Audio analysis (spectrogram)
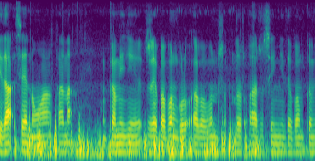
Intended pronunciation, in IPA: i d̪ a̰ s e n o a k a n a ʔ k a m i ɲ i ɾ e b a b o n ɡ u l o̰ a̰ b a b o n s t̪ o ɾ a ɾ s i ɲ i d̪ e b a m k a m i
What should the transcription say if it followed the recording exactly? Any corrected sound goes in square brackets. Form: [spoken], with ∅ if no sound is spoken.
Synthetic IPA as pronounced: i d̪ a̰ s e n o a k a n a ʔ k a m i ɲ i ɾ e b a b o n ɡ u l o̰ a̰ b a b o n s [d̪] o ɾ a ɾ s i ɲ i d̪ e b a m k a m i

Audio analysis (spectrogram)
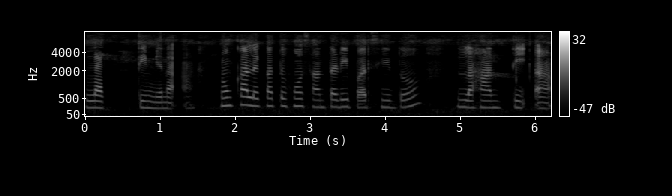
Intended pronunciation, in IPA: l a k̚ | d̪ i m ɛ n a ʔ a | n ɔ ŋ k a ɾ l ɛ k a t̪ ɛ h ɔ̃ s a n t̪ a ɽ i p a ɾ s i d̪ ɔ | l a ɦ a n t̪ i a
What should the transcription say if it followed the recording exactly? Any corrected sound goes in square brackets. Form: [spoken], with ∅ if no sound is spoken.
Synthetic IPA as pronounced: l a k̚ | [t̪] i m ɛ n a ʔ a | n ɔ ŋ k a [∅] l ɛ k a t̪ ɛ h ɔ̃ s a n t̪ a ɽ i p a ɾ s i d̪ ɔ | l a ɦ a n t̪ i a

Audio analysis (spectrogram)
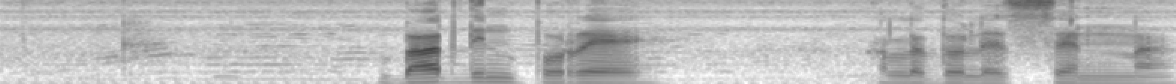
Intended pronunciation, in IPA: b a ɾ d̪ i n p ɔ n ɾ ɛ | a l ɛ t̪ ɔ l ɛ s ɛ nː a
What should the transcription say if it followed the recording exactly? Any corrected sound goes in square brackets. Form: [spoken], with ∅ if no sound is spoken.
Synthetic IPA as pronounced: b a ɾ d̪ i n p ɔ [∅] ɾ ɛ | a l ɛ [d̪] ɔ l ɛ s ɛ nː a

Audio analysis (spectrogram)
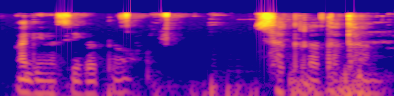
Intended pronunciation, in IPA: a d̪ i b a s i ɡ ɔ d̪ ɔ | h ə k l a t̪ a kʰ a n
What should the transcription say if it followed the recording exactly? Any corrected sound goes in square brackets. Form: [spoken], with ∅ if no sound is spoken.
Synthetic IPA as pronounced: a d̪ i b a s i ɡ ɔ [t̪] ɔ | [s] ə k [ɾ] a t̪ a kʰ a n

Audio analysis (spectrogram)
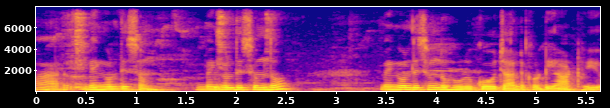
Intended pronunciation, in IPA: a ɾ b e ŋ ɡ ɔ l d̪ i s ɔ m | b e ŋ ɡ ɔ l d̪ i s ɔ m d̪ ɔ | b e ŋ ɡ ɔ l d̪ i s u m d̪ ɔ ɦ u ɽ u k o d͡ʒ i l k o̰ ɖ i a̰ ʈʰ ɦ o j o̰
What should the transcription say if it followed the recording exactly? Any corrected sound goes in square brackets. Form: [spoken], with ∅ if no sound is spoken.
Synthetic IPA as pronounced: a ɾ b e ŋ ɡ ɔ l d̪ i s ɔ m | b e ŋ ɡ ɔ l d̪ i s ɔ m d̪ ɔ | b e ŋ ɡ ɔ l d̪ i s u m d̪ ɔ ɦ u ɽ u k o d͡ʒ [a] l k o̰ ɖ i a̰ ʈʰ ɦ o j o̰

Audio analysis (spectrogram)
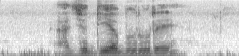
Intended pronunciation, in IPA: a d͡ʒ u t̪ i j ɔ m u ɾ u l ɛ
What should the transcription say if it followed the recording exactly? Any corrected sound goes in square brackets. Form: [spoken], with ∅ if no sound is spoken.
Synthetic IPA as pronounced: a d͡ʒ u [d̪] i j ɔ [b] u ɾ u [ɾ] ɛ

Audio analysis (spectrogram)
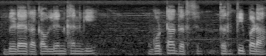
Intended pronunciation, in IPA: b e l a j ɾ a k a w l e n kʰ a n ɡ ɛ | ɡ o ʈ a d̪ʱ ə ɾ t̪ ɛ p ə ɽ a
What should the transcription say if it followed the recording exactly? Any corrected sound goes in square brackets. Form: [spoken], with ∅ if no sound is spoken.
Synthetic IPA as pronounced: b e [ɽ] a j ɾ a k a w l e n kʰ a n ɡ [i] | ɡ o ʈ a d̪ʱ ə ɾ t̪ [i] p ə ɽ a

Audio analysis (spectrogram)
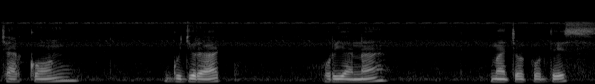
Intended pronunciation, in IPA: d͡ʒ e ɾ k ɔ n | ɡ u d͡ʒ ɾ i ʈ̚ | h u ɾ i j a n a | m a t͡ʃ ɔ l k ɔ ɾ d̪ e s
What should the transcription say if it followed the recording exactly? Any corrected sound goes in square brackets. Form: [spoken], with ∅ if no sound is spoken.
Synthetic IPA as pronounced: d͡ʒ [a] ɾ k ɔ n | ɡ u d͡ʒ ɾ [a] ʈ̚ | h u ɾ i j a n a | m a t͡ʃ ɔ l [p] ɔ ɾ d̪ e s

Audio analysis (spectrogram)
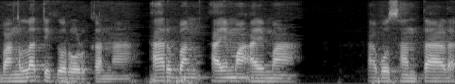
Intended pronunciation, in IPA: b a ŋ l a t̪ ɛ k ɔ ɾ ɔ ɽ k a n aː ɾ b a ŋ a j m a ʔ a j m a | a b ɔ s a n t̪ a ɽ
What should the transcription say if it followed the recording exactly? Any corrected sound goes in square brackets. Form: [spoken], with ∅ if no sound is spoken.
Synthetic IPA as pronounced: b a ŋ l a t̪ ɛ k ɔ ɾ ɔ ɽ k a n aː ɾ b a ŋ a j m a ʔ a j m a | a b ɔ s a n t̪ a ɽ

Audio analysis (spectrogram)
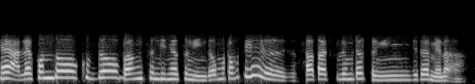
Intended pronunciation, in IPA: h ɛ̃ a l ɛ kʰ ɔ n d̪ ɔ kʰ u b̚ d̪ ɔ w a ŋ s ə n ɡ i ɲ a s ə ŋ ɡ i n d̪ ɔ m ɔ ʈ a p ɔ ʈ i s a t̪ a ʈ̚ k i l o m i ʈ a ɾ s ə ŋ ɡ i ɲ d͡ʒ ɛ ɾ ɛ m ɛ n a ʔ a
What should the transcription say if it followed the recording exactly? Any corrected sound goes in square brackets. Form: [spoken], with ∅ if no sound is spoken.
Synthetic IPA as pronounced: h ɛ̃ a l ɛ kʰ ɔ n d̪ ɔ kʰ u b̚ d̪ ɔ [b] a ŋ s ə [ŋ] ɡ i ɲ a s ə ŋ ɡ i [ɲ] d̪ ɔ m ɔ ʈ a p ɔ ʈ i s a t̪ a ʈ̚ k i l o m i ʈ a ɾ s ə ŋ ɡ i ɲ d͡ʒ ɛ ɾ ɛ m ɛ n a ʔ a

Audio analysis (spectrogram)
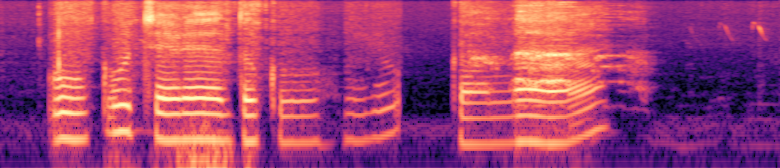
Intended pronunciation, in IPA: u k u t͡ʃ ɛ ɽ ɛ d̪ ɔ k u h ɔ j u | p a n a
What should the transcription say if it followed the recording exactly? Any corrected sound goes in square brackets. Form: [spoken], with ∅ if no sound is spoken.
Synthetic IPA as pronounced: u k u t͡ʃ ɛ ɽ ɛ d̪ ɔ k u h [u] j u | [k] a n a

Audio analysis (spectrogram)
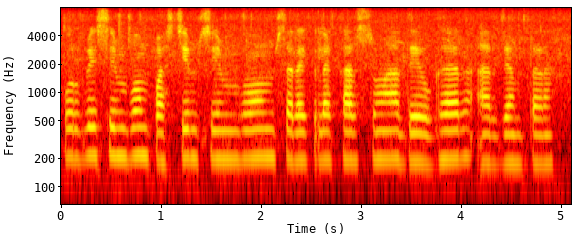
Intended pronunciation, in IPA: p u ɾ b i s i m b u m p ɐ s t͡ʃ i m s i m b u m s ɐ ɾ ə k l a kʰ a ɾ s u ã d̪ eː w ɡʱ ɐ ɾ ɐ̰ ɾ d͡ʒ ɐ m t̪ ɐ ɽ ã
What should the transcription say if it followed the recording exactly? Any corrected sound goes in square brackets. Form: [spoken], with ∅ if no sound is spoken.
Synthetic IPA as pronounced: p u ɾ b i s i m b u m p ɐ s t͡ʃ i m s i m b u m s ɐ ɾ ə k l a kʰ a ɾ s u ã d̪ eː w ɡʱ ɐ ɾ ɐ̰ ɾ d͡ʒ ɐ m t̪ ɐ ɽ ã

